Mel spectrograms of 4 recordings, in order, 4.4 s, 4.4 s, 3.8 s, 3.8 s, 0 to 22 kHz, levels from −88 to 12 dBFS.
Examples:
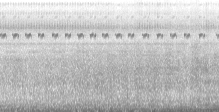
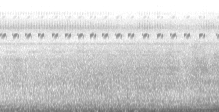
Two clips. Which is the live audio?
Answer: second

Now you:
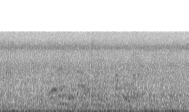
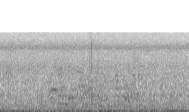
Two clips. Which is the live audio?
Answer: second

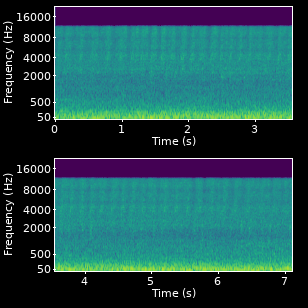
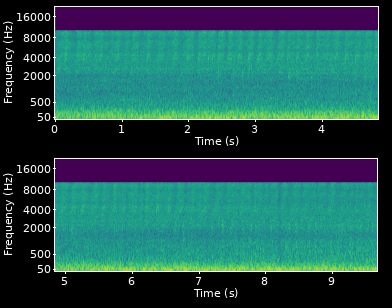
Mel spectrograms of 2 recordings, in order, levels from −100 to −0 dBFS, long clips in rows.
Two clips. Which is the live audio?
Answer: first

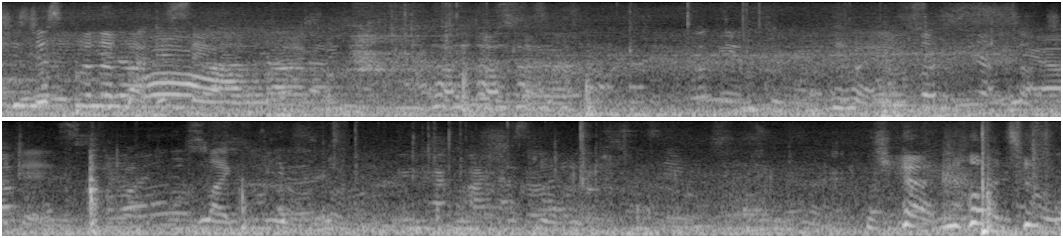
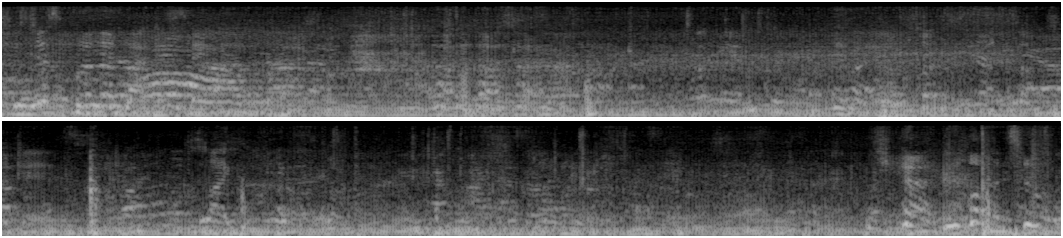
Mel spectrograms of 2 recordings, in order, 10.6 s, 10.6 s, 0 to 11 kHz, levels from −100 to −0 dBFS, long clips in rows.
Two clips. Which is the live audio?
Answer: first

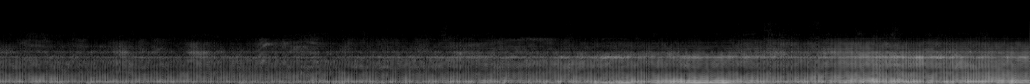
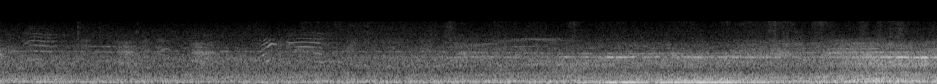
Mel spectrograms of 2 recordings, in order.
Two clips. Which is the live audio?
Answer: second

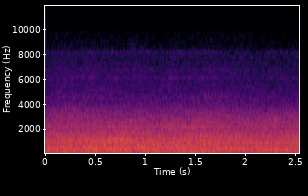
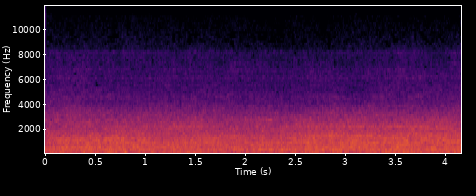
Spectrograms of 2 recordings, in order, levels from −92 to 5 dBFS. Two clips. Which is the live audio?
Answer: first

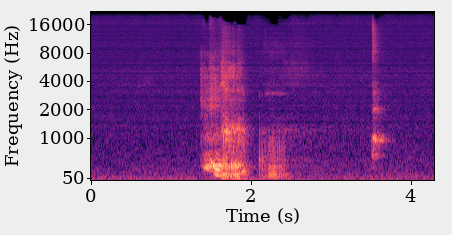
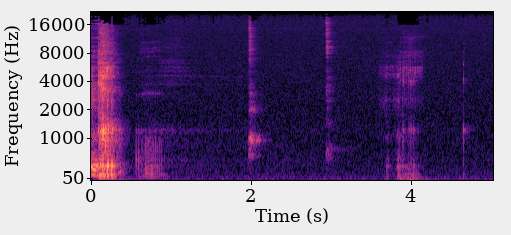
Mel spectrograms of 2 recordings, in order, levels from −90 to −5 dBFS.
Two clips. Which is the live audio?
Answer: second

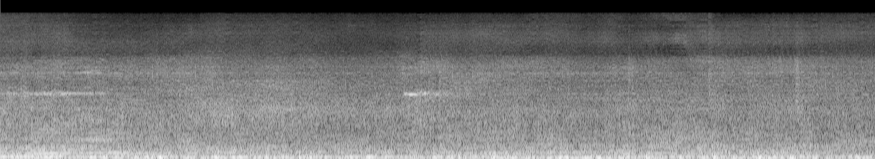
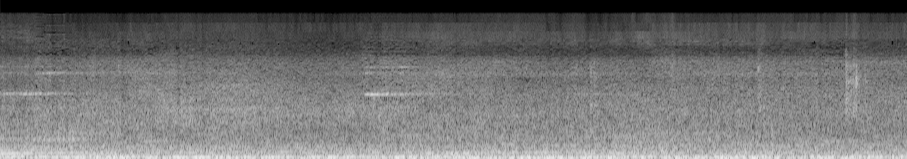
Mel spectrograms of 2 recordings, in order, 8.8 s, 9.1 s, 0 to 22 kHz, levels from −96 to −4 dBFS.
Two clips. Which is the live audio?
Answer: second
